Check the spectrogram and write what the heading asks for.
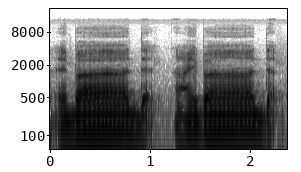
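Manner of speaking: عباد said slowly, the aa held long; Quranic recitation demo. Shown as a demonstration. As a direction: recite عباد with a lengthened alef. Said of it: "میچسبه به دال".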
